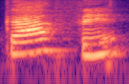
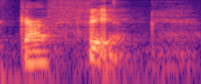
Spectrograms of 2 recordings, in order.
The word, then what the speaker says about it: café: So it's not café, it's café. Okay, and finally, if the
